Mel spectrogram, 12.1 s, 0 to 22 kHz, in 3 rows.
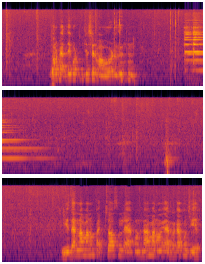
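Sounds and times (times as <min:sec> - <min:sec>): bell chime: 0:03.6 - 0:05.2.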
